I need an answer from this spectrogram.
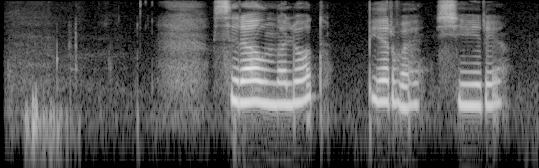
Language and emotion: Russian, sad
